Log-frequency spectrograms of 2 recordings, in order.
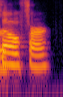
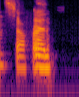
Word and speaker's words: SOFR: And, you know, there's the conversion going on between LIBOR and how do you say that? SOFR. – SOFR. Mm-hmm. SOFR.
